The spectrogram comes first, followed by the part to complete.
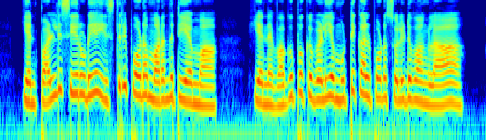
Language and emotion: Tamil, fearful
